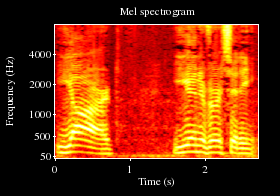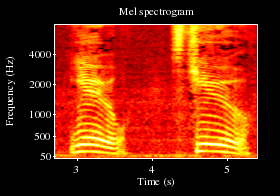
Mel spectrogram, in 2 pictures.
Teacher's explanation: The palatal sounds E of yake is made by placing the front of the tongue up close to the palate, produced with tongue close to the hard palate, like extreme production of E, like the word yard, university, you, stew.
